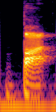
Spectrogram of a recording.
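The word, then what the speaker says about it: 八: So the number 8 is bat in Cantonese.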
